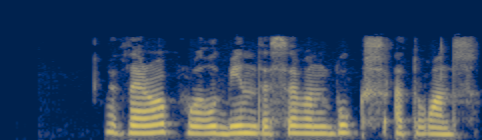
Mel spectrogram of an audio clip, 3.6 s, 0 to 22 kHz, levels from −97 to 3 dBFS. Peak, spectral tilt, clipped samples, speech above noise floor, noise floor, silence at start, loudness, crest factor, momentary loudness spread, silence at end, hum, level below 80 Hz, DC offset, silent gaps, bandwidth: -2 dBFS; -6 dB/octave; under 0.1%; 39 dB; -56 dBFS; 0.8 s; -18 LUFS; 16 dB; 10 LU; 0.1 s; none; -60 dBFS; under 0.1%; none; 7.8 kHz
